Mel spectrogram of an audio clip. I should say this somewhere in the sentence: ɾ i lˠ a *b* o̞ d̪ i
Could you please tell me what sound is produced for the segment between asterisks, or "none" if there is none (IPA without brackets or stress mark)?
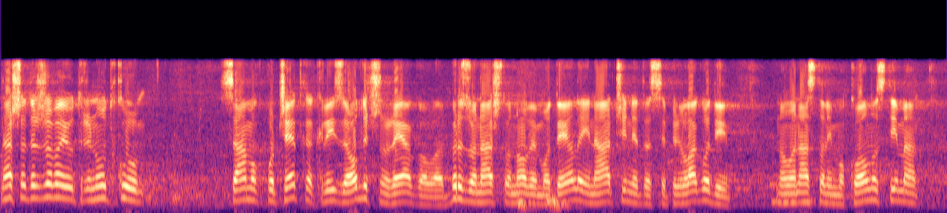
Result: ɡ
